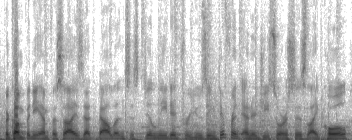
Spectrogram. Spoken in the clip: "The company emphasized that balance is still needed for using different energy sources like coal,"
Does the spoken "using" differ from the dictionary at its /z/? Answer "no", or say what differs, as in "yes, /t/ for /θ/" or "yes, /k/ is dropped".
no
